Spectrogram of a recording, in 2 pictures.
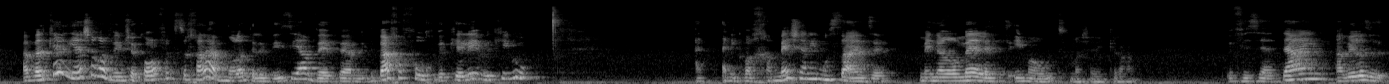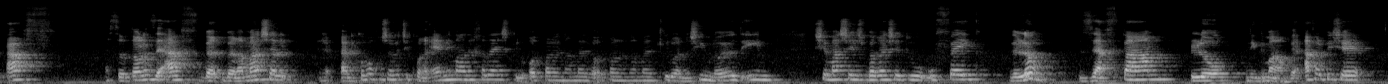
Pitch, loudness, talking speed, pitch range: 175 Hz, -27 LUFS, 150 wpm, 140-215 Hz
